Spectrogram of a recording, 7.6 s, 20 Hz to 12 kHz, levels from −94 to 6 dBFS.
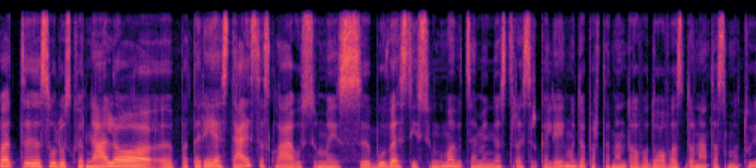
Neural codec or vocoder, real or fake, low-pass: none; real; 10.8 kHz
